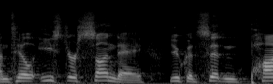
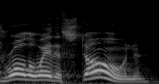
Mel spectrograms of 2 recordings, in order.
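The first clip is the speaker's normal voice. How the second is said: louder, higher command; 6 semitones higher, 6 dB louder than usual. Retold or imitated. Jesus ordering the stone moved, louder. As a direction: order it with authority.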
